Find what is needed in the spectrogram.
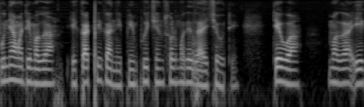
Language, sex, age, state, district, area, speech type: Marathi, male, 18-30, Maharashtra, Washim, urban, spontaneous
